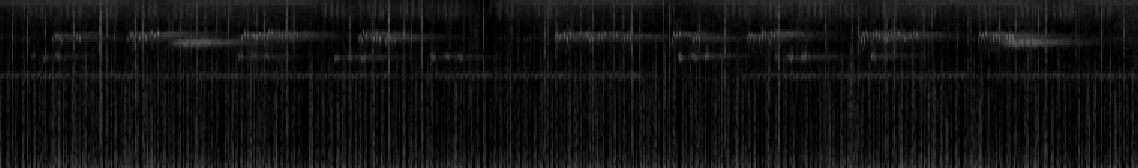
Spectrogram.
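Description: A campfire crackles and pops steadily.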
